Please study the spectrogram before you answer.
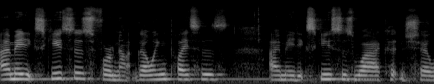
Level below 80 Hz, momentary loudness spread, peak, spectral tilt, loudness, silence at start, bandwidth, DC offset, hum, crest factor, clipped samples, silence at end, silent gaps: -66 dBFS; 9 LU; -14 dBFS; -3 dB/octave; -30 LUFS; 0 s; 16 kHz; under 0.1%; none; 16 dB; under 0.1%; 0 s; none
